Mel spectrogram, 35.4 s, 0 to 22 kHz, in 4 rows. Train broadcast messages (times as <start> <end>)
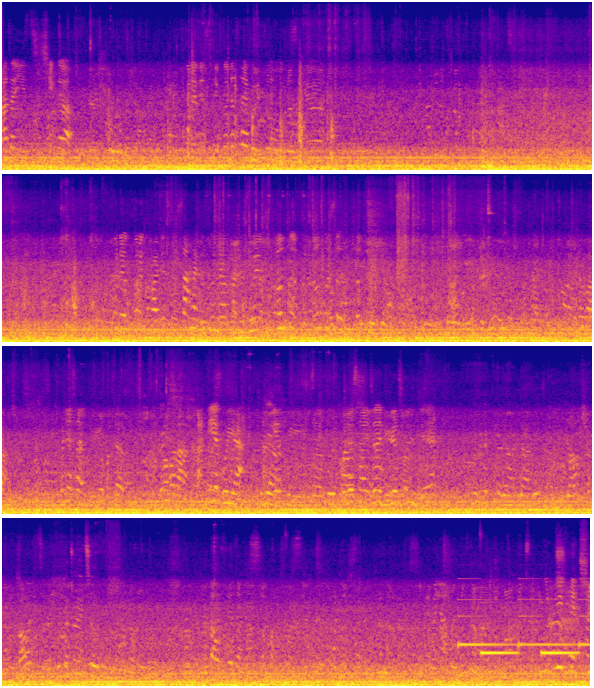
33.4 35.3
